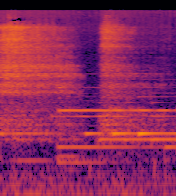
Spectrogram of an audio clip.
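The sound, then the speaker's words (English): A deep breath taken before a children's Bible story: a long, soft rush of air, a brief pause, then a second drawn-out breath, over quiet sustained background music. “Let's get ready for our story by taking a nice deep breath to prepare ourselves.”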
